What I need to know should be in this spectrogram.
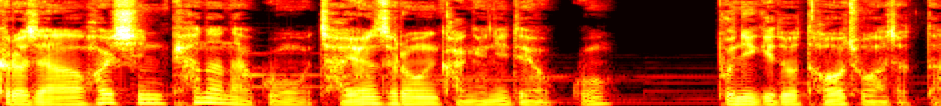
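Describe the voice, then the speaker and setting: Music plays behind a man whose very deep, low voice carries a calm, relaxed tone, moving at a moderate pace with ordinary pitch variation. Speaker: audiobook reader. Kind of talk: audiobook reading for sleep.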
